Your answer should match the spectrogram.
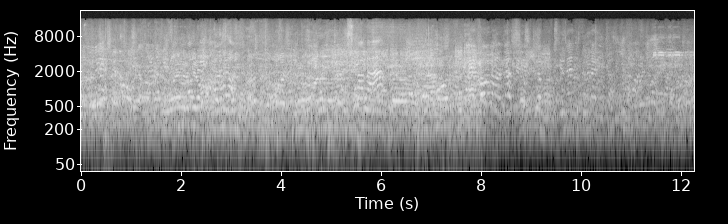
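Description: A crowd of spectators talking and calling out over one another, with several voices at once close by. The chatter eases to a lower level for the last few seconds.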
